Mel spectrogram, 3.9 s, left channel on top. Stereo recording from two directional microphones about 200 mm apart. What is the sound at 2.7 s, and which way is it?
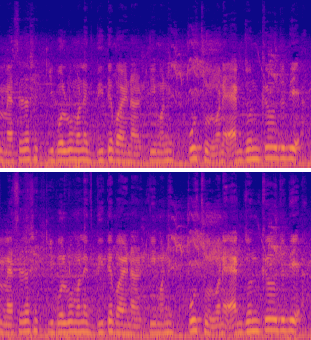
Speech, 5° left (ahead or behind).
